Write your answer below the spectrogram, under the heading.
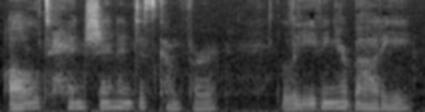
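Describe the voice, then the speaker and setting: A meditation guide speaking gently and soothingly, with long pauses and soft, breathy phrase endings. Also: medium pitch, fairly even intonation, slight background noise.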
